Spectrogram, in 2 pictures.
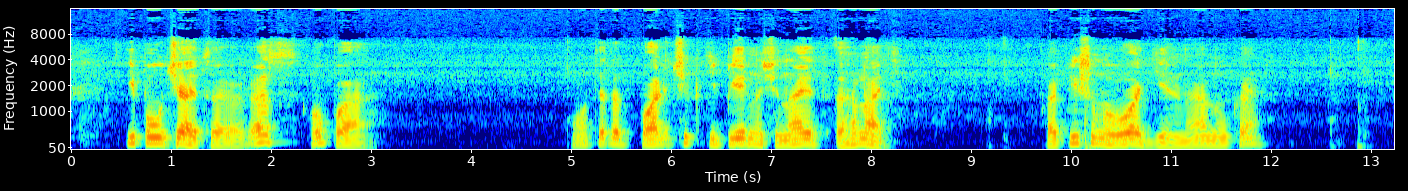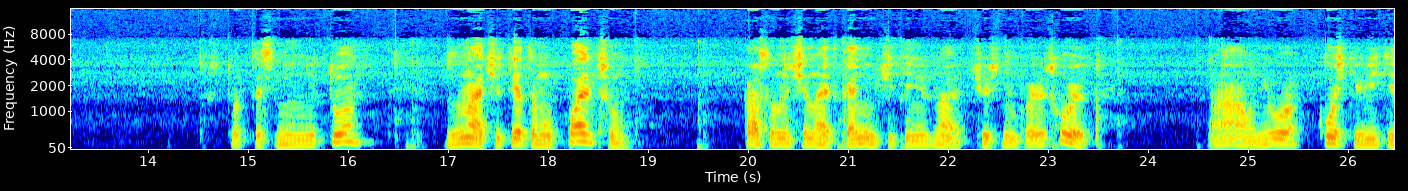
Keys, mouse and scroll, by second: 1.1-5.2 drag, 6.0 click, 11.5-12.8 drag, 13.0-17.1 middle drag, 17.3-17.8 middle drag, 18.4-20.3 middle drag, 20.5-20.9 middle drag, 21.1-21.5 middle drag, 21.7-22.7 middle drag, 23.6 click, 24.6 click, 25.1-25.9 middle drag.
